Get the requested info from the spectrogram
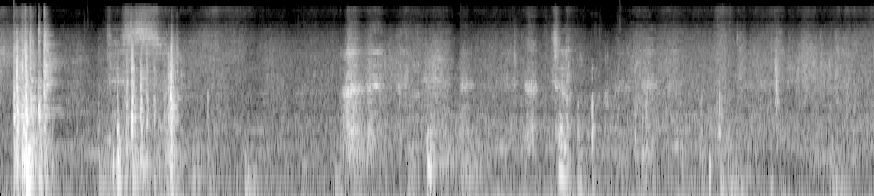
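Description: Two sharp knocks about a second apart, then softer scattered taps and rustles of things being handled.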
